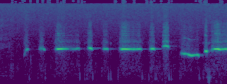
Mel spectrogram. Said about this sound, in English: Is anybody ever been mad and whistling?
